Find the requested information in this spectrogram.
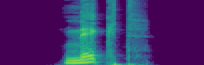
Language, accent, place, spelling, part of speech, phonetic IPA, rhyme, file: German, Germany, Berlin, neckt, verb, [nɛkt], -ɛkt, De-neckt.ogg
- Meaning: inflection of necken: 1. third-person singular present 2. second-person plural present 3. plural imperative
